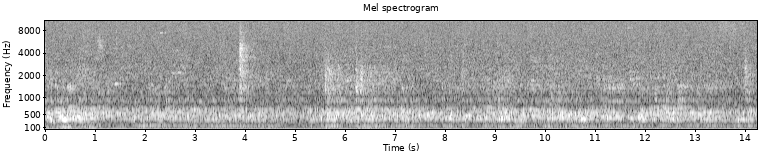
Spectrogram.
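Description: A man speaks calmly through a microphone in a large hall, heard faintly from afar.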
